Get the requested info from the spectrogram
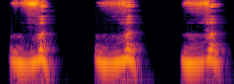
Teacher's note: нам треба закусити нижню губку, щоб утворився такий звук в в. Треба закусити нижню губу і сказати в в.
